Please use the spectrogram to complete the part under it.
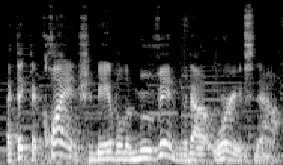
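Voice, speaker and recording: A woman's voice: fairly low pitch, very animated, rapid-fire, faint music behind, pitched below the performer's own voice. A woman reading the lines of a stiff, formal young female squad officer in a game story, businesslike in tone.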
